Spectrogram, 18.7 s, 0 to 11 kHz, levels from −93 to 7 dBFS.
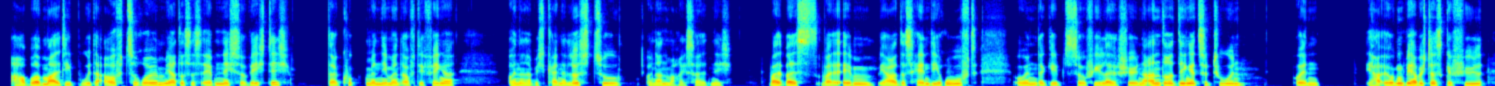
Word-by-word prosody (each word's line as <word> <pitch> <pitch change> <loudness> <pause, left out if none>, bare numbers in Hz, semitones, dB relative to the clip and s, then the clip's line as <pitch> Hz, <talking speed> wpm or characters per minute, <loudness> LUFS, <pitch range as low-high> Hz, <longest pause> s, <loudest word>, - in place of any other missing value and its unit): Aber 140 +1 +3
mal 135 -1 +5
die 135 +1 -4
Bude 140 +1 -4
aufzuräumen, 230 -2 +1
ja, 180 -1 +5
das 175 -1 -4
ist - - -7
eben 180 -1 -1
nicht 175 +2 0
so 130 0 -5
wichtig. 245 +2 -2 0.5
Da 150 -2 0
guckt 160 +3 -10
mir 150 -1 +1
niemand 150 0 0
auf 135 - -2
die - - -6
Finger 200 +6 0 0.7
und 140 -1 -2
dann 140 0 -1
habe 135 0 -5
ich 135 - -8
keine 130 -1 -2
Lust 225 - -1
zu 210 -1 -1 0.3
und 150 - -8
dann 165 +1 -1
mache 125 -3 -6
ich's - - -8
halt 130 0 -7
nicht, 125 -1 -8 0.4
weil 140 0 +4
weil's 145 0 +3
weil 145 -1 +1
eben 150 -1 +1
ja 135 +3 +2
das 150 - -4
Handy 165 +2 +1
ruft 170 +4 0 0.4
und 140 -1 0
da 145 0 -1
gibt's 150 +1 -5
so 145 -2 -1
viele 140 -2 0
schöne 145 -2 0
andere 200 -1 +3
Dinge 195 0 +5
zu 185 - -3
tun. 190 0 -1 0.6
Und, 145 -3 -1 0.6
ja 140 +1 0
irgendwie 200 +6 +4
habe 195 +1 +6
ich 195 - +2
das 180 -2 +1
Gefühl 175 +2 0
155 Hz, 185 wpm, -25 LUFS, 140-185 Hz, 0.7 s, habe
